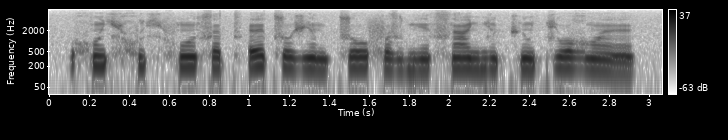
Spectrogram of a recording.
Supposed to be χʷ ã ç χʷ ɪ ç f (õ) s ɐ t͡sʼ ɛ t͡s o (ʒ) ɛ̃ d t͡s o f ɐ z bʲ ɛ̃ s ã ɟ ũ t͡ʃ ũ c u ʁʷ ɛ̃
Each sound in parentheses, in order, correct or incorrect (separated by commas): correct, correct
